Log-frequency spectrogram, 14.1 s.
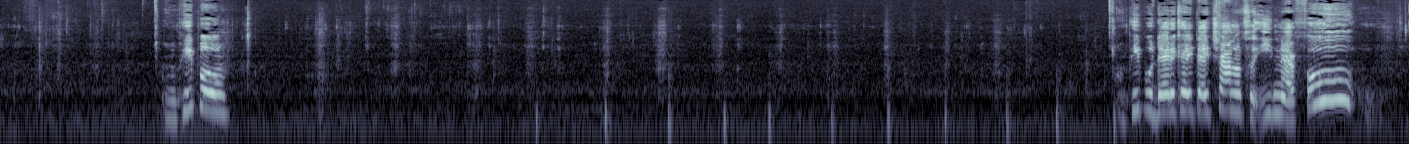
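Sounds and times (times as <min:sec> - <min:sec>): person chewing food: 0:00.0 - 0:01.6, 0:02.4 - 0:11.2
car cabin low hum: 0:00.0 - 0:14.0.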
